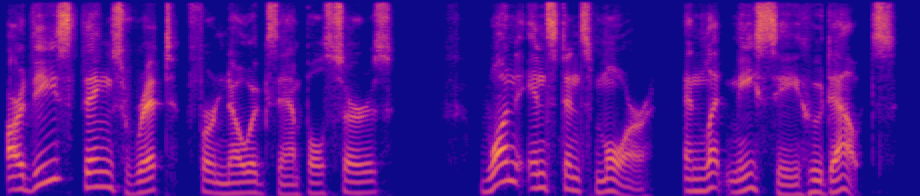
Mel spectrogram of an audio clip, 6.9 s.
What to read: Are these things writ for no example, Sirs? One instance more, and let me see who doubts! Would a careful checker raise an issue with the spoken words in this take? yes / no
no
